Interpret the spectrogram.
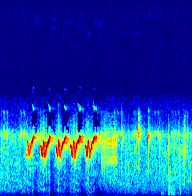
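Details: Grey-eyed Greenlet singing five rapid, high, looping whistled notes in an even series, then falling silent while faint clicks and soft ambient sounds continue.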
